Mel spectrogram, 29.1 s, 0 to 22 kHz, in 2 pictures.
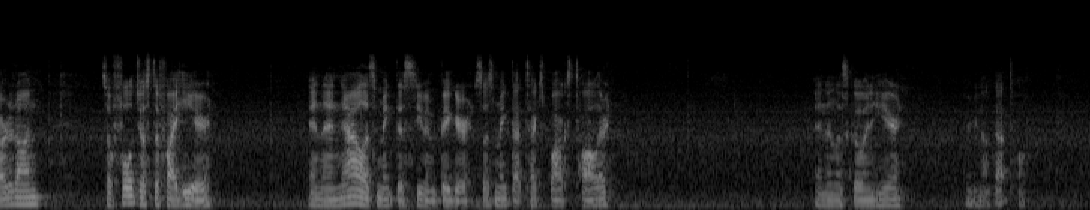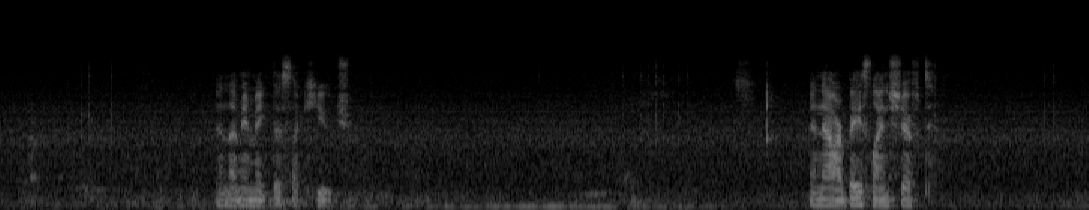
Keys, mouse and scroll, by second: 4.7 click, 6.5 Escape, 7.9 click, 15.8 click, 17.9 click, 22.9 click, 23.0 click, 23.2 click, 23.5 click, 26.2 click, 26.9 click, 28.3 click.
